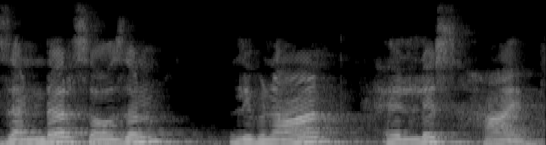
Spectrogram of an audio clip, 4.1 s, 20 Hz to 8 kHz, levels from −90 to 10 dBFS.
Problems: constant background noise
